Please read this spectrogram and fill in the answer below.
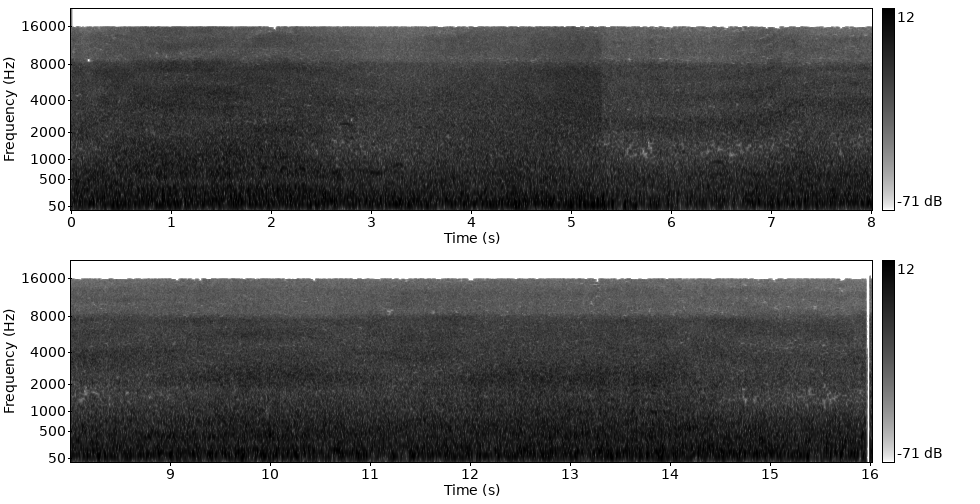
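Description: Steady rushing of a waterfall, water pouring over rock ledges close by.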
